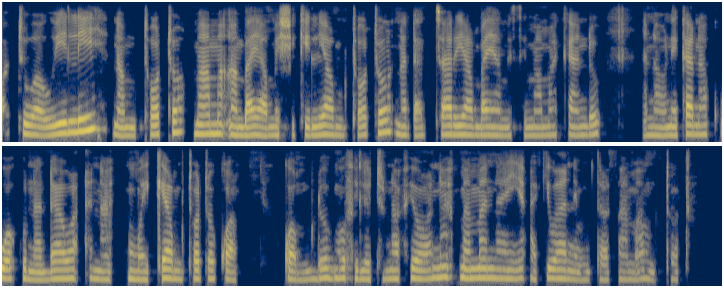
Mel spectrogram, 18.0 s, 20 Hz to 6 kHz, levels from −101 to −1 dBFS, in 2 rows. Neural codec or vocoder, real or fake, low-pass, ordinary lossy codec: none; real; 5.4 kHz; Opus, 64 kbps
